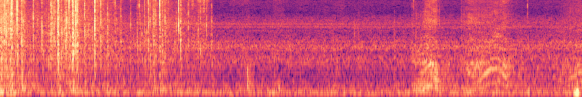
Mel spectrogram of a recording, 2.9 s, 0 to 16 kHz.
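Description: Crinkling plastic wrapping around a new Canon EOS Rebel T7i DSLR camera rustles and tears in short bursts, close and fairly quiet, with a few softer crackles after a pause.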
